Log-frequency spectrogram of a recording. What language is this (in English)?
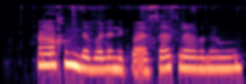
Pashto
